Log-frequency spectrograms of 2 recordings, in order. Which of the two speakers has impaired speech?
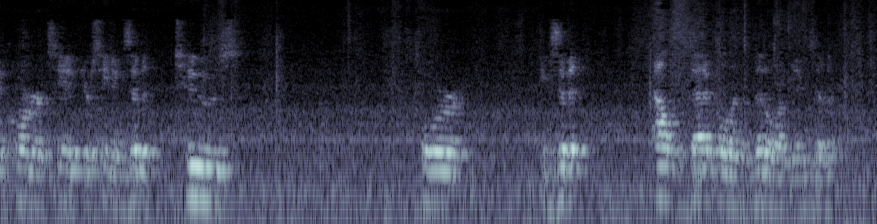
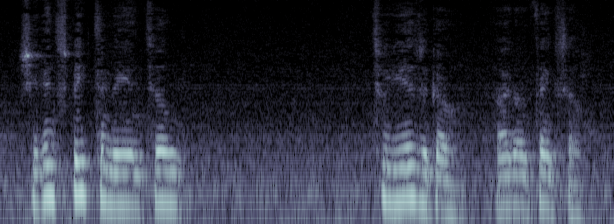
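The second: Parkinson's disease; needs to keep voice level up.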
